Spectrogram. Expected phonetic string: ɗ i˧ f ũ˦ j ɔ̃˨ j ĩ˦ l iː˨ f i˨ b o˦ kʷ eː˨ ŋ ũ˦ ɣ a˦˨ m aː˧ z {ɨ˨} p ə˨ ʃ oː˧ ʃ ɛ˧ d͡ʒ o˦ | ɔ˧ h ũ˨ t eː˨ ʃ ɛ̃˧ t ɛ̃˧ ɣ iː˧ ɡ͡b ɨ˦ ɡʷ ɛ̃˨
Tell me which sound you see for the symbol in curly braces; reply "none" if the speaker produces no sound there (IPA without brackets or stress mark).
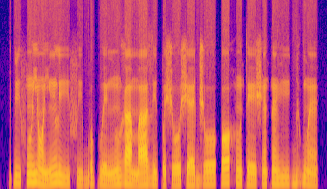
i˨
